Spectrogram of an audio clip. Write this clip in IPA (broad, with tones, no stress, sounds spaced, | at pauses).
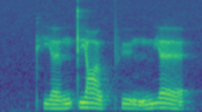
pʰ j ɛ˧˥ n t̪ j ɑ˥˩ ʊ̯ pʰ y̰˨˩ n m j ɛ˥˩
